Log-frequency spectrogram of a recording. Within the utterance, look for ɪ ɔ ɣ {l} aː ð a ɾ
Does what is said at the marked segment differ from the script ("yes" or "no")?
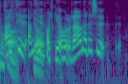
yes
